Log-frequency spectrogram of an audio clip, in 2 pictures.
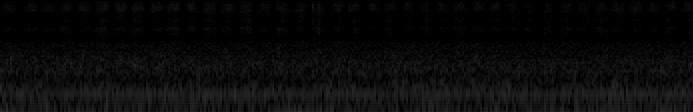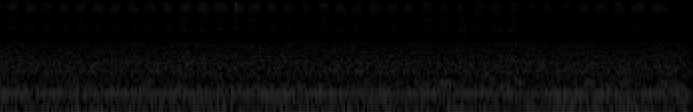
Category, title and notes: Sound effects > Human sounds and actions
Someone filing it's fingernails.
